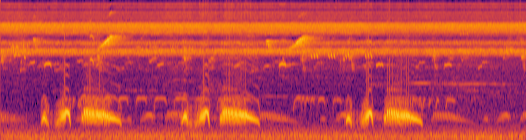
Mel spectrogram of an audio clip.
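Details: Loud calling by a spotted dove, three evenly spaced phrases of two quick coos and a long descending purring note, each roughly two seconds apart, with constant low hum and faint whine.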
